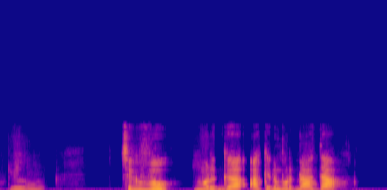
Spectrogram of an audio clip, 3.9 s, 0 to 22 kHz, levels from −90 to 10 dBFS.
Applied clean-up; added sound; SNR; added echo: neural diffusion model UNIVERSE++.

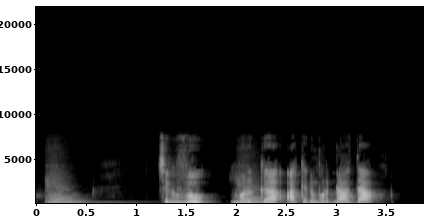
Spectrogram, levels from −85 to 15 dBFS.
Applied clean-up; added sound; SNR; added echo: none; Bowed string instrument; 16 dB; none.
